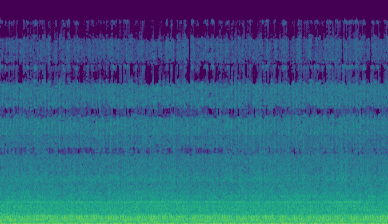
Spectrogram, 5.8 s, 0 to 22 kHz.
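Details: Paystar diesel at low idle after the radiator rebuild with new gaskets; steady even clatter and firm low rumble, no misses or knocks, air building to about 70 lb, not leaking; normal diesel idle.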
